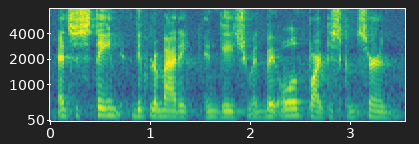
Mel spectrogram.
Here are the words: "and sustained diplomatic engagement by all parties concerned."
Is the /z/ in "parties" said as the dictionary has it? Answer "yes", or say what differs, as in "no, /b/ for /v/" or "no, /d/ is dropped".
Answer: no, /s/ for /z/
